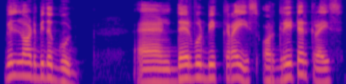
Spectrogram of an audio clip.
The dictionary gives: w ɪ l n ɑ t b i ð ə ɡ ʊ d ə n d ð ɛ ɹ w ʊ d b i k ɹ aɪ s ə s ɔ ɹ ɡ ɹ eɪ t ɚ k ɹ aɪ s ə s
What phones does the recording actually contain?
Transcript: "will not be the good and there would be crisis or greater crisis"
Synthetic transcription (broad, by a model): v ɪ l n ɑ t b i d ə ɡ ʊ d ə n d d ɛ ɹ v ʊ d b i k ɹ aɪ ə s ɔ ɹ ɡ ɹ eɪ t ɚ k ɹ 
